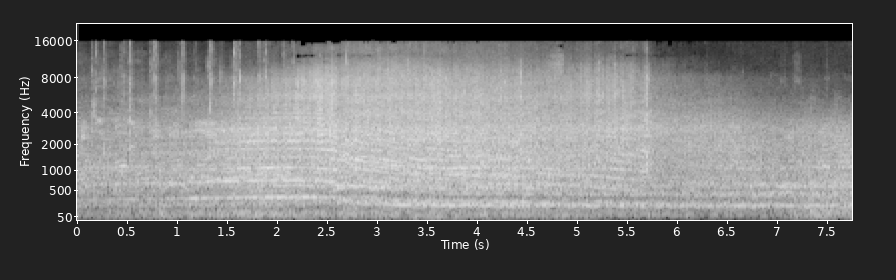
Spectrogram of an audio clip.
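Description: Race car engines roar loudly as a pack of cars speeds past.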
